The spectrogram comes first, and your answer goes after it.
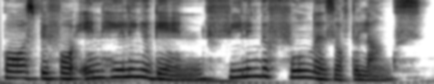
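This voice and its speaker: Female meditation guide. Calm, soothing narration, slow delivery, warm dark tone, generous pauses. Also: mid-range voice. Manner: calm, soothing, measured instruction with long pauses.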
